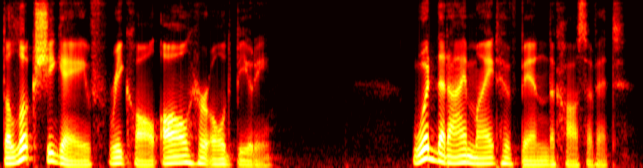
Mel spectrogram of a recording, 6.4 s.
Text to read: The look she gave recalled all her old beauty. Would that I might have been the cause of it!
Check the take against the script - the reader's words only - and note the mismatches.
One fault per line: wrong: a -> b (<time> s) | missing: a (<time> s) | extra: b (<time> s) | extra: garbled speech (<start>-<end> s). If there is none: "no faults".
wrong: recalled -> recall (1.1 s)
